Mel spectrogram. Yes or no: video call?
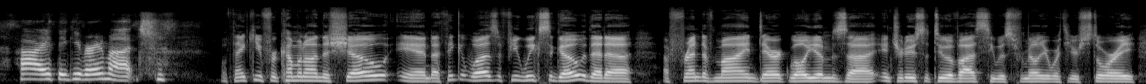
no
